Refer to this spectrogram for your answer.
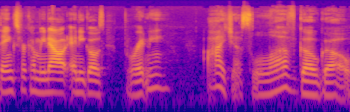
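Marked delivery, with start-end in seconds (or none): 1.6-4.4 put-on warm, buttery voice, much slower. Retelling what he said to you right before he left, use Don Shelby's warm, buttery voice. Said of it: "with his warm, buttery voice".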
